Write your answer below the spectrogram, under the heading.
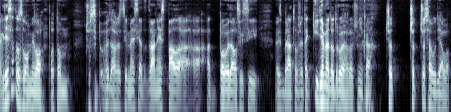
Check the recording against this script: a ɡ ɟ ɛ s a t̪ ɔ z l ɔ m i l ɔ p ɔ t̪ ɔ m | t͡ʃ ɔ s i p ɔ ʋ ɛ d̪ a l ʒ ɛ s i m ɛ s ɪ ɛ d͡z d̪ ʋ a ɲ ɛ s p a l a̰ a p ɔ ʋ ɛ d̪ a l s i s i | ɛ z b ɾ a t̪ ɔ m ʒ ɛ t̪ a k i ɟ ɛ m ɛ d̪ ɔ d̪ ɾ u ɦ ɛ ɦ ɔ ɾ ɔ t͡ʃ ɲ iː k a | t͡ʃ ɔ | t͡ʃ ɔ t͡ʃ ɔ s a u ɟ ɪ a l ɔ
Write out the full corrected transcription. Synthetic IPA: a ɡ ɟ ɛ s a t̪ ɔ z l ɔ m i l ɔ p ɔ t̪ ɔ m | t͡ʃ ɔ s i p ɔ ʋ ɛ d̪ a l ʒ ɛ s i m ɛ s ɪ a d͡z d̪ ʋ a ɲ ɛ s p a l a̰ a p ɔ ʋ ɛ d̪ a l s i s i | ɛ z b ɾ a t̪ ɔ m ʒ ɛ t̪ a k i ɟ ɛ m ɛ d̪ ɔ d̪ ɾ u ɦ ɛ ɦ ɔ ɾ ɔ t͡ʃ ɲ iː k a | t͡ʃ ɔ | t͡ʃ ɔ t͡ʃ ɔ s a u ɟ ɪ a l ɔ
